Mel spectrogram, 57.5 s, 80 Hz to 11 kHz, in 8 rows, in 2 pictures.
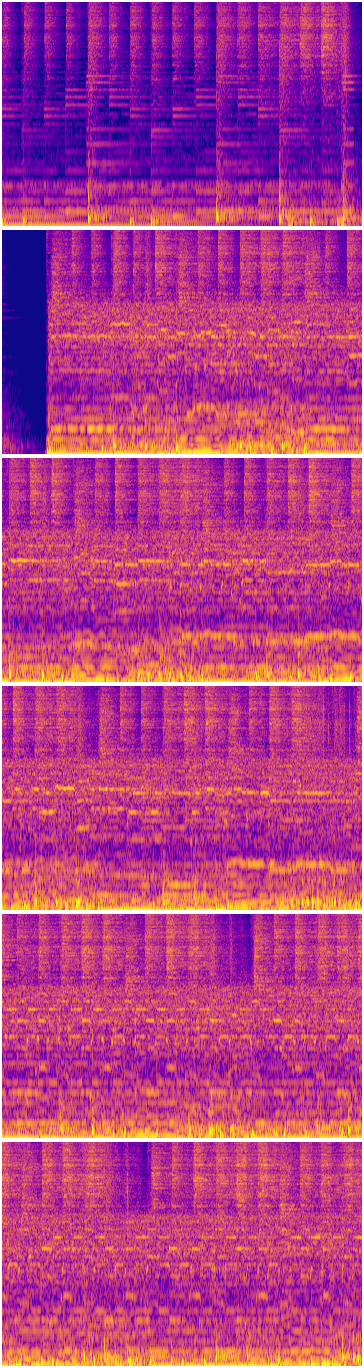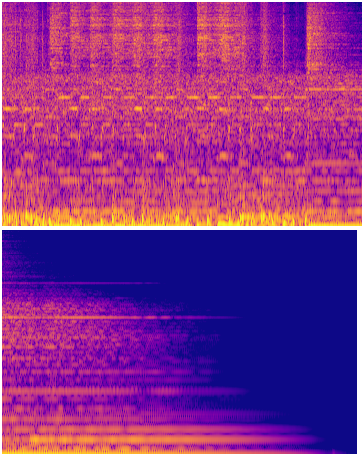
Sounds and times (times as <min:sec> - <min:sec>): Punk rock: 0:00.0 - 0:53.8.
